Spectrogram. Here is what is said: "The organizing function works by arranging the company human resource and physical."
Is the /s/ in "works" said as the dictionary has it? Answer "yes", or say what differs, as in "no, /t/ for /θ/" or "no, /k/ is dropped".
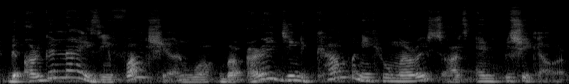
no, /s/ is dropped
